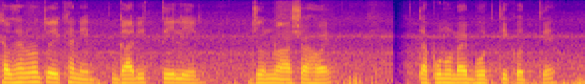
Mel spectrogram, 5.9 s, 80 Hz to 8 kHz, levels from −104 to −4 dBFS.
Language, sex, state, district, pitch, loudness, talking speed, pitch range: Bengali, male, West Bengal, North 24 Parganas, 140 Hz, -16 LUFS, 125 wpm, 130-145 Hz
